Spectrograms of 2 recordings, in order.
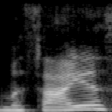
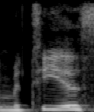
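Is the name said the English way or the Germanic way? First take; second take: English; Germanic. First: The name is said the English way. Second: The name is said the Germanic way. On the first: "which is spelled Matthias. Some people might pronounce it that way" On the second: "Most Germanic languages say Matthias, so we're going with that"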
